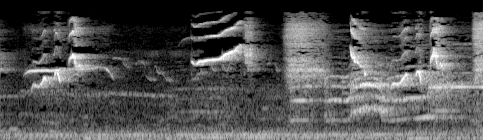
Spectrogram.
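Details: Contest Oriental magpie-robin, a third-place winner, in full song: separate high whistled phrases, rising and falling slurs and a few harsh buzzy bursts, spaced by short gaps over steady low background rumble.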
